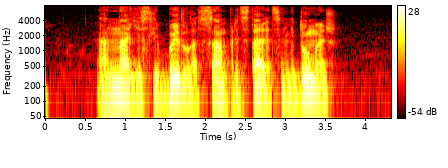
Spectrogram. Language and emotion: Russian, angry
